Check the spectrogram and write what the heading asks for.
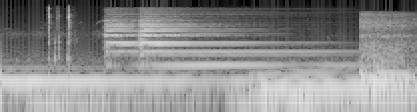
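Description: Notification-bell sound effect: a couple of quick mouse clicks, then a bright bell chime that rings out and fades, over a held note of background music. A short whoosh comes near the end.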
